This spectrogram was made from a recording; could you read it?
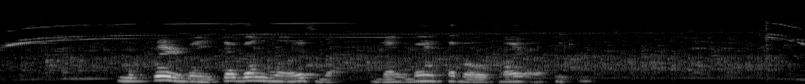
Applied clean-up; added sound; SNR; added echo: classical method log-MMSE.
